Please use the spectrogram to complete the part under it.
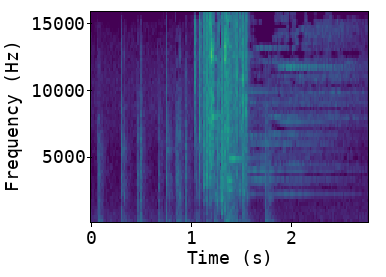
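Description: A wooden stick thuds into the ground.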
